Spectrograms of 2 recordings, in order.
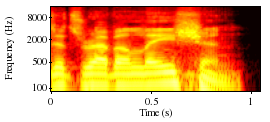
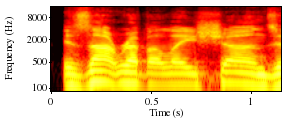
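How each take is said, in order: First: "revelation" said firmly, ending with no s; stress on singular. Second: "revelations" with its final "shuns" picked out; stress on plural ending. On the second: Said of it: "it matters because it's not revelation". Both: Shown as a demonstration.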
